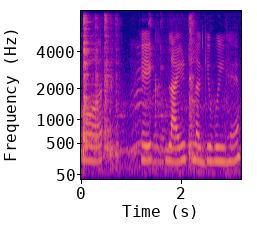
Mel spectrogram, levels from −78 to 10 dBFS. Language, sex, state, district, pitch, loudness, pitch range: Hindi, female, Maharashtra, Gondia, 225 Hz, -20 LUFS, 215-230 Hz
